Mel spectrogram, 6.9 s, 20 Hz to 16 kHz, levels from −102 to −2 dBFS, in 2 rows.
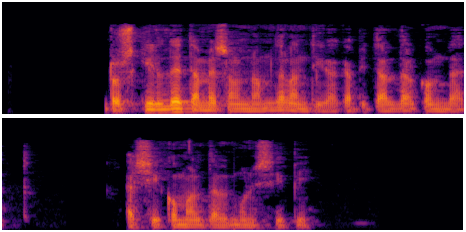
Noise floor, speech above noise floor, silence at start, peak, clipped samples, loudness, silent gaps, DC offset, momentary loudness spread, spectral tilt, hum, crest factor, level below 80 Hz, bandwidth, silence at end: under -90 dBFS; over 56 dB; 0.75 s; -12 dBFS; under 0.1%; -34 LUFS; 3.94-4.24 s, 4.35-4.39 s; under 0.1%; 13 LU; -4 dB/octave; none; 22 dB; -68 dBFS; 7.6 kHz; 1.15 s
